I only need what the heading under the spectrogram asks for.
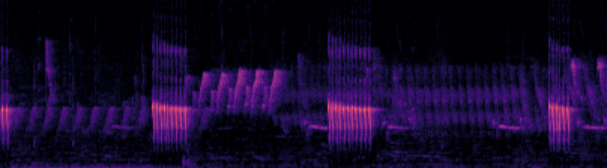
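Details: Energetic female prinia song: loud buzzy rattles repeated every two to three seconds, interspersed with rapid series of high rising chirps and fine twitters.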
